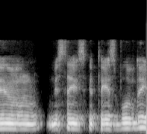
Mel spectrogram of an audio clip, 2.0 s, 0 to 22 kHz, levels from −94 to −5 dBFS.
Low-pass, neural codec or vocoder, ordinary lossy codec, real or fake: 7.2 kHz; codec, 16 kHz, 4.8 kbps, FACodec; MP3, 64 kbps; fake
